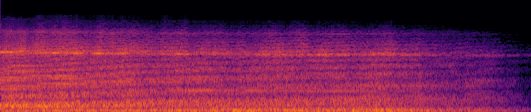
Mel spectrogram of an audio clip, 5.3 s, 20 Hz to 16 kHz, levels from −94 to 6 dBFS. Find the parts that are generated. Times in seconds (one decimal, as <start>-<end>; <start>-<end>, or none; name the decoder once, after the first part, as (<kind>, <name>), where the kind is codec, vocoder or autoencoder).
1.7-4.2 (vocoder, BigVGAN v2)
